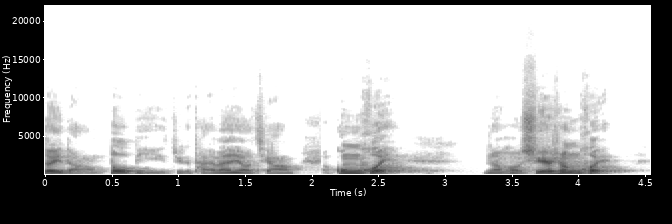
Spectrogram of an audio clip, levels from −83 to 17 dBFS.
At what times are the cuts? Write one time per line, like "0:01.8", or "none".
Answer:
0:02.0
